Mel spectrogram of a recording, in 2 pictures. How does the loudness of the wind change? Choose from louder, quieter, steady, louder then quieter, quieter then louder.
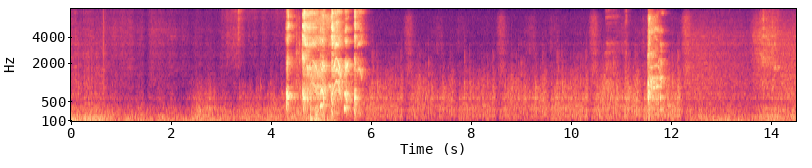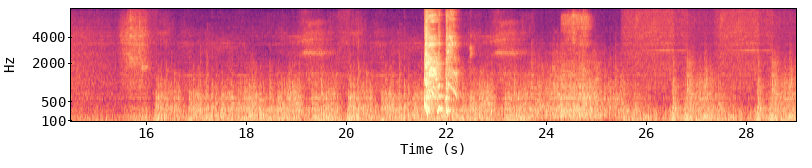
louder.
